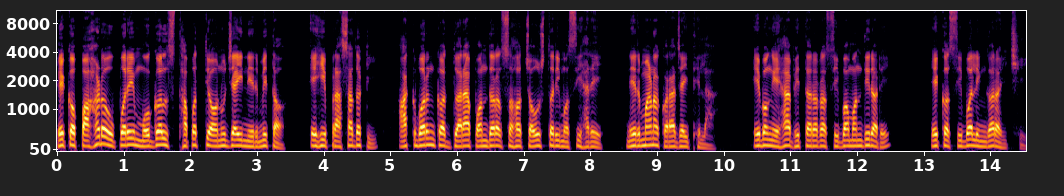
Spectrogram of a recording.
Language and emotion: Odia, neutral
